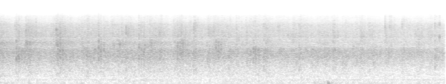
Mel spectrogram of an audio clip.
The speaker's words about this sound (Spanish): Démosle una ofrenda de palmas al Señor fuerte porque...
